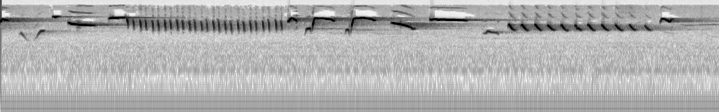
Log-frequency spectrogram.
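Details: Eurasian wren in a dawn chorus singing a very loud song for so tiny a bird: an explosive start, then two fast rattling trills separated by sharp whistled notes, all in under four seconds.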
